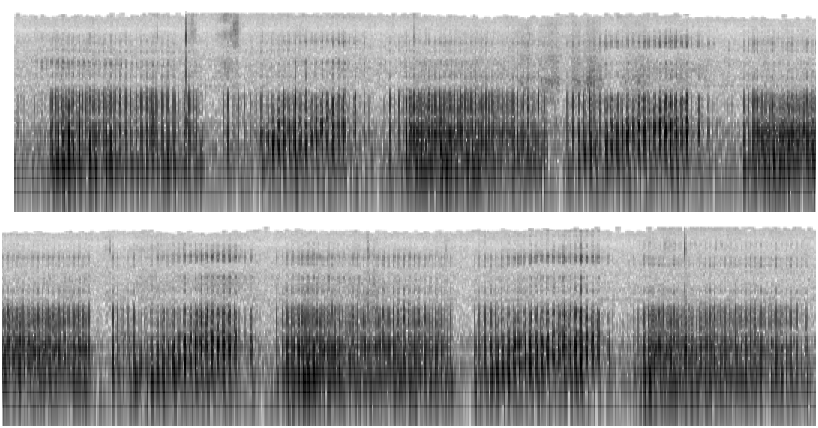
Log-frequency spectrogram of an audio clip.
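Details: Female house cat purring loudly while asleep indoors; a steady rough rumble in bursts of about a second, breaking with brief pauses between breaths, roughly ten pulses in a row.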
